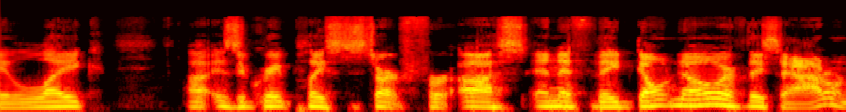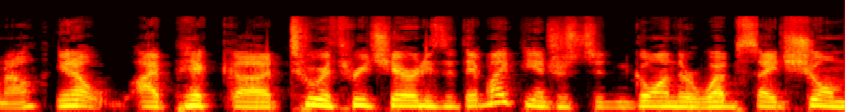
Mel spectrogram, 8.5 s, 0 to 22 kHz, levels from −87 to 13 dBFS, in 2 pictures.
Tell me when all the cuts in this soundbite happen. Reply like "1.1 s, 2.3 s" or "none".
4.5 s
